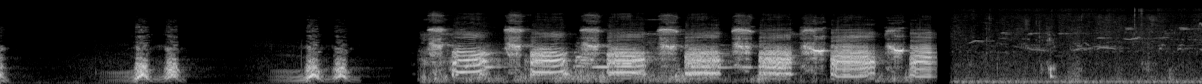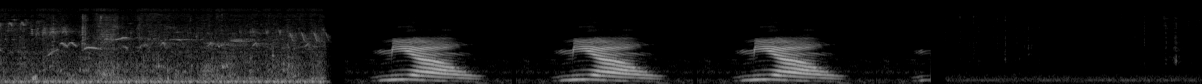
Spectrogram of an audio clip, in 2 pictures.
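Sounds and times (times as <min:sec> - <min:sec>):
donkey braying: 0:04.2 - 0:09.4.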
